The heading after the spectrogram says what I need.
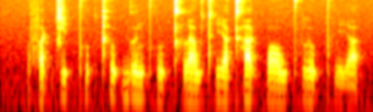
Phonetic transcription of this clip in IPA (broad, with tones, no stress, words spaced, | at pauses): fa˨˩k̚t͡ɕi˥˩ʔ pʰu˦˥k̚tʰu˥˩ʔ bɯː˧npʰu˨˩ʔ kʰla˨˩wtʰi˧a̯ kʰa˥˩k̚pɔː˧w pʰlu˥˩ʔpʰli˨˩a̯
